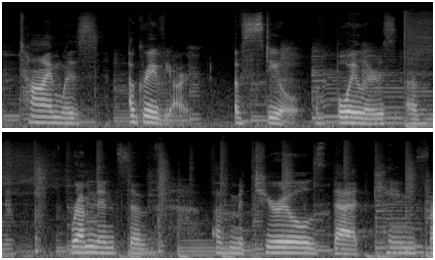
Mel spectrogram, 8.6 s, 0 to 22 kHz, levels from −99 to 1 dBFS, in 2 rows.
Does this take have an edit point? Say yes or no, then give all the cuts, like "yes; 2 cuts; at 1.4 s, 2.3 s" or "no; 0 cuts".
no; 0 cuts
